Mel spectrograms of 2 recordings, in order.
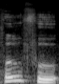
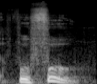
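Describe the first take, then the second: First: The stress is on the first syllable. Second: The stress is on the second syllable. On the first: The speaker calls it wrong. "It's not fufu" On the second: The speaker calls it right. "There's an accent in it"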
